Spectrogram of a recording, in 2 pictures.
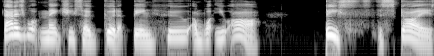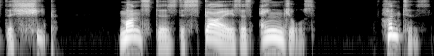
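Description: A man voicing a scornful, playful female witch in an audiobook, mocking and theatrical, with drawn-out emphatic phrasing. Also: on the high side, big pitch swings, a little mellow, clear, resonant tone, dry recording, clean studio sound, voice pushed up. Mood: accusing, disgusted. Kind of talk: audiobook character voice.

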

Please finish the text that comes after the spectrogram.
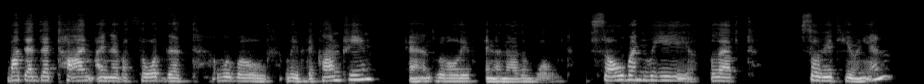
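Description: A middle-aged woman with a Russian accent tells her story with earnest, reflective care. Her voice sits a little low and sounds husky. She leaves small grammar slips in as she goes. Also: darkish tone, low-quality recording. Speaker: guest. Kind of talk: personal storytelling.

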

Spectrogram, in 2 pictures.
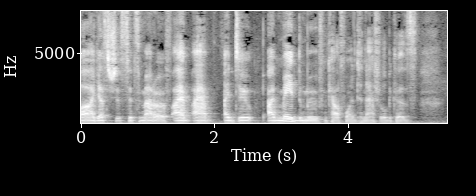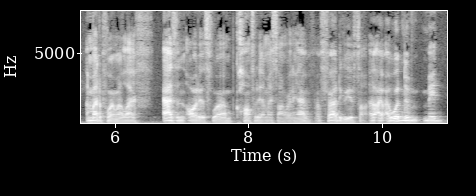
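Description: A young man from Hong Kong with a light British-tinged American accent, a singer-songwriter guest talking haltingly in a casual interview. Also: low-pitched. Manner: halting, many restarts and fillers.

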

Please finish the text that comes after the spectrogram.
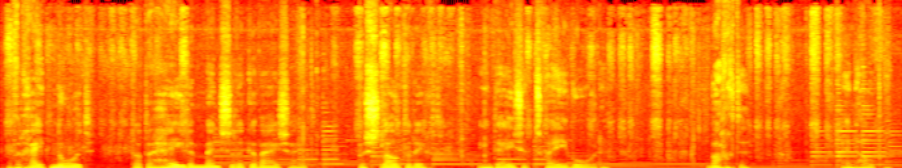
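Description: An actor playing a remorseful old army commander counselling his son, in a solemn, deliberate radio drama monologue. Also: medium pitch, gravelly, music in the background. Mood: tender, solemn. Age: older.

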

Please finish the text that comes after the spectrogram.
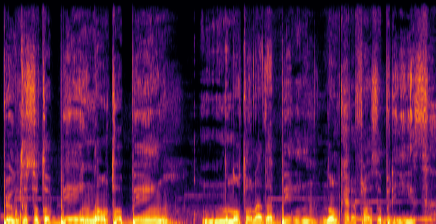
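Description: Hoarse, campy Brazilian man hosting a podcast. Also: lowish voice, brisk, over music. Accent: Brazilian Portuguese. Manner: campy, playful and jokey. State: hoarse from a cold. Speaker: podcast host in drag persona. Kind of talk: casual podcast chat.

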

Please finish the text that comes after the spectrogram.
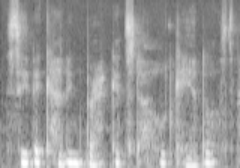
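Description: A woman's voice: medium pitch, normal speed, a little mellow, natural voice. A woman voicing an eldest sister, a young woman, in a whispered storybook reading. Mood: admiring.

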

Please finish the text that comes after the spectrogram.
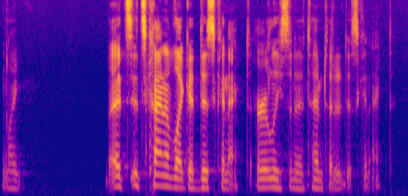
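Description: A man's voice: medium pitch, steady tone, fast, vocal fry, fairly bright tone. A man talks casually as a guest on a podcast. His delivery is self-deprecating and a little nervous, with an informal conversational flow. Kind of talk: casual chat.

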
